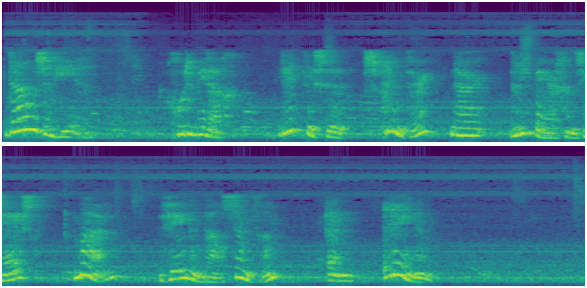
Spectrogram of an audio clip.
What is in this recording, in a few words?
Dutch train computer voice announcement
